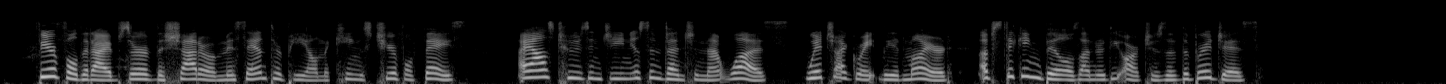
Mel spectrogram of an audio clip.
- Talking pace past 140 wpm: No, slow, 135 wpm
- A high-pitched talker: Yes, high, 235 Hz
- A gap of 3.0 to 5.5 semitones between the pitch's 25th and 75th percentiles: Yes, average, 4.4 semitones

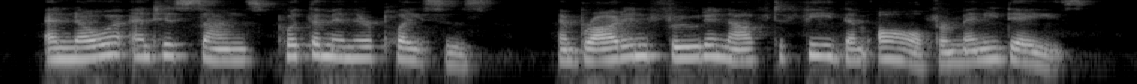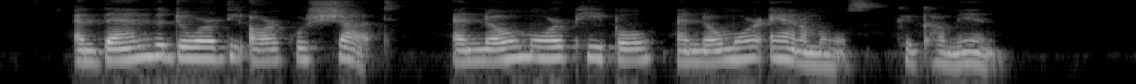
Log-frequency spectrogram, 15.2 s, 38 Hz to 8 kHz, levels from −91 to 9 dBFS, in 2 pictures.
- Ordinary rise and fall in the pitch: Yes, average, 3.4 semitones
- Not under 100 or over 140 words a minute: No, average, 165 wpm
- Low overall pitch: No, medium, 185 Hz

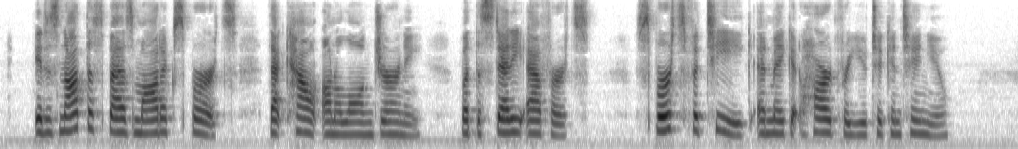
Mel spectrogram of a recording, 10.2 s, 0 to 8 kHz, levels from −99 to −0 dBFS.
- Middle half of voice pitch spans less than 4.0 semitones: Yes, average, 2.7 semitones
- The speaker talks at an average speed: Yes, average, 155 wpm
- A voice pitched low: No, high, 225 Hz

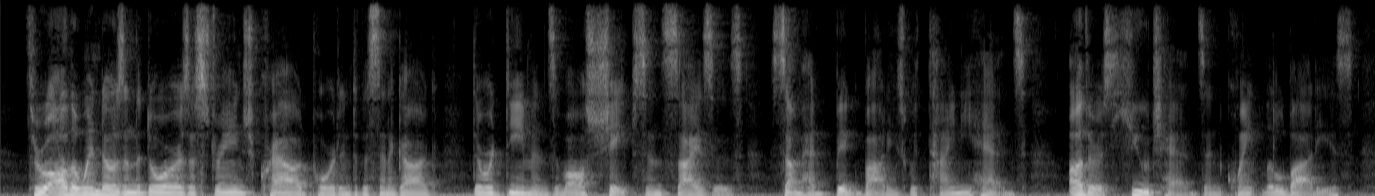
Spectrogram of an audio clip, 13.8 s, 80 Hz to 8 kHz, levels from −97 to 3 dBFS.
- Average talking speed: Yes, average, 155 wpm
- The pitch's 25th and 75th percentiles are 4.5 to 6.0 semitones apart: No, average, 3.5 semitones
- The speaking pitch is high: No, low, 110 Hz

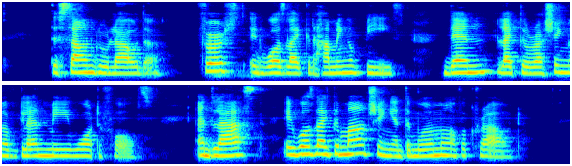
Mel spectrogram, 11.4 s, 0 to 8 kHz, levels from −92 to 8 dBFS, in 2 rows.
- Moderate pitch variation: No, narrow, 2.1 semitones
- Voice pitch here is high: Yes, high, 215 Hz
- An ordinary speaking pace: Yes, average, 175 wpm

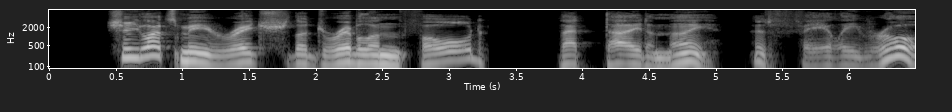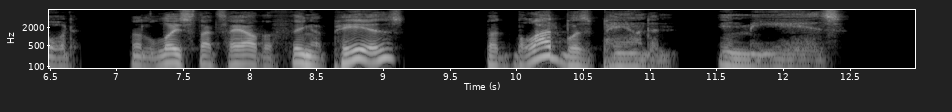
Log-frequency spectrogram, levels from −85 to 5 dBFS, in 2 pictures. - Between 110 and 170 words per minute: Yes, slow, 135 wpm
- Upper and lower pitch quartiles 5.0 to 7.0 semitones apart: Yes, average, 5.3 semitones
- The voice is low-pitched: Yes, low, 120 Hz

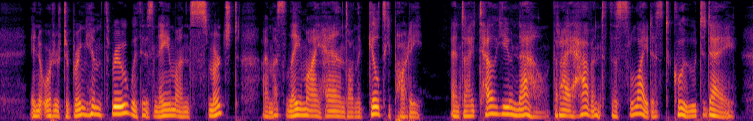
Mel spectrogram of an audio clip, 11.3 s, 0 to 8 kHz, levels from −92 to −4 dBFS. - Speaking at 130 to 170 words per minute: Yes, average, 165 wpm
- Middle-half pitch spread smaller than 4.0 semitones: No, average, 4.6 semitones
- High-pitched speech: No, low, 135 Hz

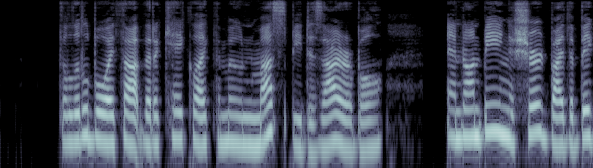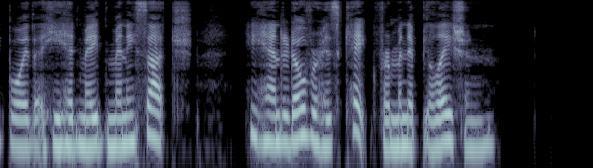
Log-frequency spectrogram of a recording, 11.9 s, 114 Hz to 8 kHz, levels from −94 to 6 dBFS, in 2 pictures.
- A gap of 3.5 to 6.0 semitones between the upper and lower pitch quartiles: No, average, 2.7 semitones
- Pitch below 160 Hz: No, high, 215 Hz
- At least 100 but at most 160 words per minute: No, average, 170 wpm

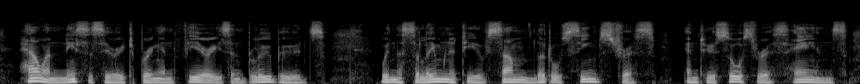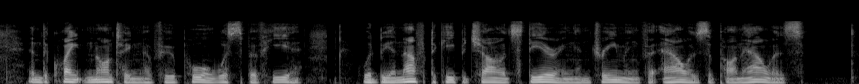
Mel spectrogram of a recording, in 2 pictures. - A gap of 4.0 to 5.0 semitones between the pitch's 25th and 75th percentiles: No, average, 3.4 semitones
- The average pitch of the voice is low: Yes, low, 100 Hz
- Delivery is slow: No, average, 155 wpm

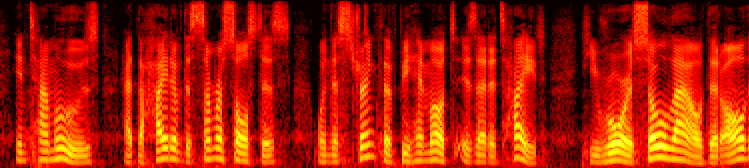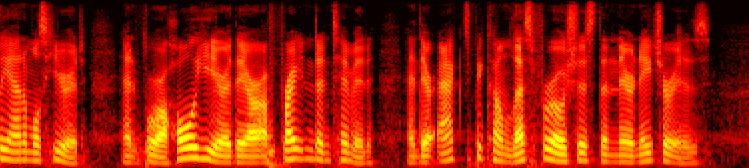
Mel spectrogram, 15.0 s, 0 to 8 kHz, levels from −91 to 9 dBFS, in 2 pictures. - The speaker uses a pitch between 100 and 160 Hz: Yes, medium, 140 Hz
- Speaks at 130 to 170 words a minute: No, average, 190 wpm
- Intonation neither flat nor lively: No, wide, 6.2 semitones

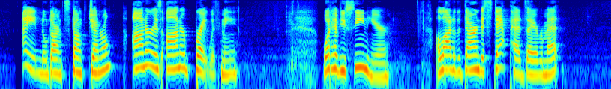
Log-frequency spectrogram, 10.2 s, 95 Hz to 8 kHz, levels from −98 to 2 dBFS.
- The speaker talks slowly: No, average, 160 wpm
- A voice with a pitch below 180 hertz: No, high, 235 Hz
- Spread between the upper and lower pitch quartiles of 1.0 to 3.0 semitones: No, average, 4.2 semitones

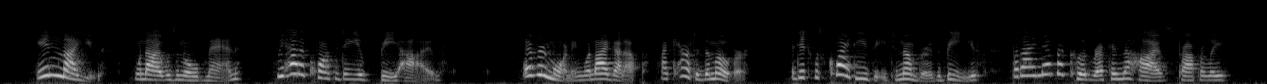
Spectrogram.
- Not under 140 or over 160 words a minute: No, average, 200 wpm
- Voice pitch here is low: No, very high, 250 Hz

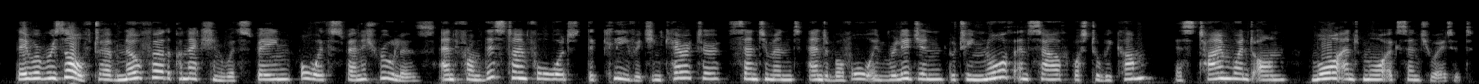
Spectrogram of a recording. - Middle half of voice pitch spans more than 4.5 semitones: No, average, 3.7 semitones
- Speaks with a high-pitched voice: Yes, high, 235 Hz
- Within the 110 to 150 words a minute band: No, average, 180 wpm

